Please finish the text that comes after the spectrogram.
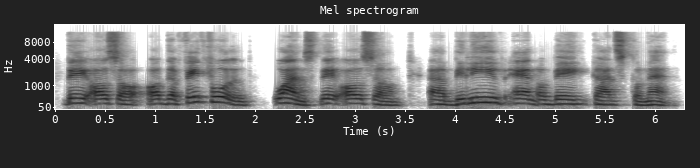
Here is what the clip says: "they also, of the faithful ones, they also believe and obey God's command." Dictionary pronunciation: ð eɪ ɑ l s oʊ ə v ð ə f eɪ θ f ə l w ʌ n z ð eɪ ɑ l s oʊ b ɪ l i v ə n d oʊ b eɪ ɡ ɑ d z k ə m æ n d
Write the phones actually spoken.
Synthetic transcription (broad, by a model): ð eɪ ɑ l s oʊ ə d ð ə f eɪ t f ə l w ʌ n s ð eɪ ɑ l s oʊ b ɪ l i v ə n d oʊ b eɪ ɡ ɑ d s k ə m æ n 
